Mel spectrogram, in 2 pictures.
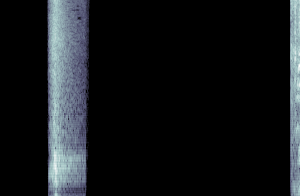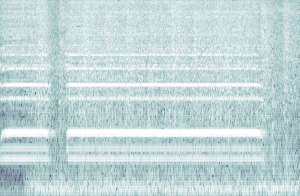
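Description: Dubbed train sound effect, starting about three seconds in after a short swish near the start: a rolling rumble, with a multi-note train horn sounding one short blast and then a longer one.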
